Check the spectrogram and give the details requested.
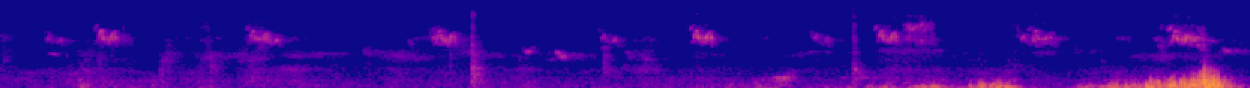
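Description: A small bird chirping over and over, a short high call roughly once a second. Near the end a louder low rumbling noise builds up.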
